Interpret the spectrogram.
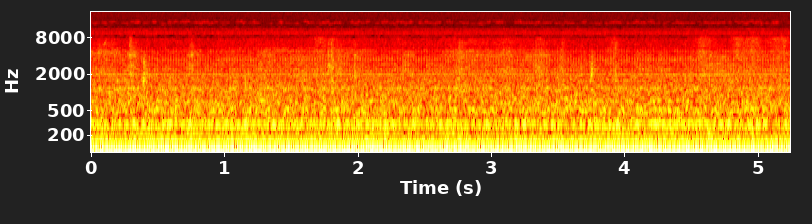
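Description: Steady low rumble of a car engine idling, heard from inside the cabin, with an even hum and no change in pitch.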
